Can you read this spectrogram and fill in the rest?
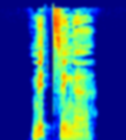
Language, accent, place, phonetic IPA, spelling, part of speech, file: German, Germany, Berlin, [ˈmɪtˌzɪŋə], mitsinge, verb, De-mitsinge.ogg
- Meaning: inflection of mitsingen: 1. first-person singular dependent present 2. first/third-person singular dependent subjunctive I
